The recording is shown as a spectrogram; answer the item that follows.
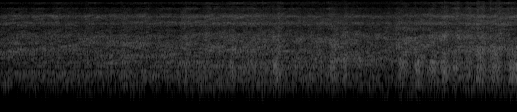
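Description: Handheld butane torch burning with a steady hiss, passed over a freshly poured acrylic painting to pop air bubbles.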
